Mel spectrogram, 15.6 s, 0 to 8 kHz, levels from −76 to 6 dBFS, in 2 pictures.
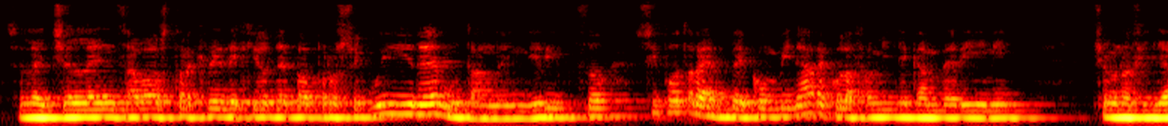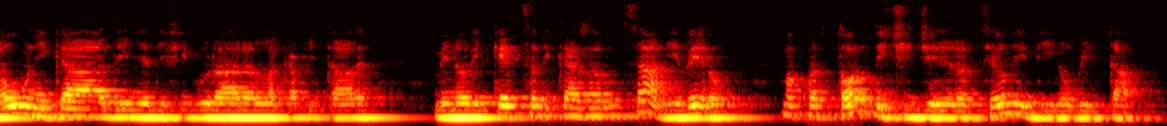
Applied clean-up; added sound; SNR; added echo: none; none; none; reverberation time 0.5 s.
